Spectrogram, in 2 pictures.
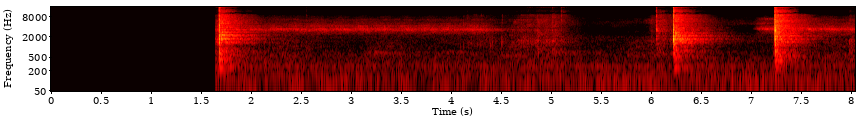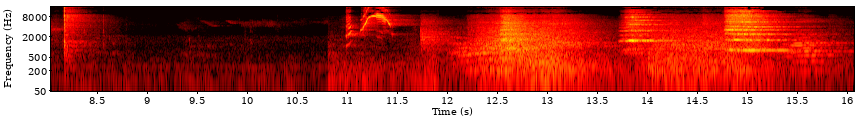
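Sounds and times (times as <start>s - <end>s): baby monkey crying: 11.0s - 11.7s.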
